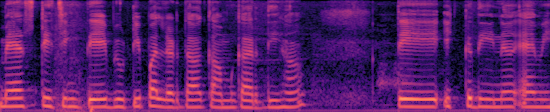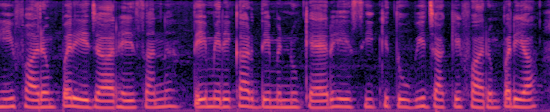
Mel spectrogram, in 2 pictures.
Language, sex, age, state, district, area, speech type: Punjabi, female, 18-30, Punjab, Mohali, rural, spontaneous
